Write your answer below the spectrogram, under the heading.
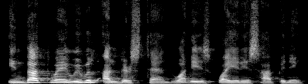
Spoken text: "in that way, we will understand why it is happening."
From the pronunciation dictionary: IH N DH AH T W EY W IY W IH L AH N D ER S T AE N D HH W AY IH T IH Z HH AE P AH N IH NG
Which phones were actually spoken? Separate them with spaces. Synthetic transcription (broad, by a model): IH N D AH T W EY W IY W IH L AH N D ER S T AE N D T W AY IH T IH S HH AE P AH N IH NG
